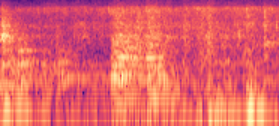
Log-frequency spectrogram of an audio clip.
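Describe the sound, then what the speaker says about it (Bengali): Fish frying in hot oil in a pan, a close, dense, continuous sizzle with crackling spatter and a brief scrape of stirring, no talking. "একটা আওয়াজ পাবে, মাছ ভাজা চলছে।"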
